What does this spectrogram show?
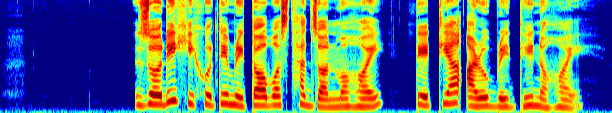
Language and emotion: Assamese, neutral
